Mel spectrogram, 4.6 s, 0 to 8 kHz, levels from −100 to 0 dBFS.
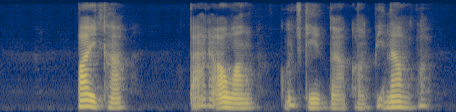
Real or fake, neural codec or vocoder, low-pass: fake; autoencoder, 22.05 kHz, a latent of 192 numbers a frame, VITS, trained on one speaker; 7.2 kHz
